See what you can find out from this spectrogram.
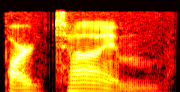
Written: part-time

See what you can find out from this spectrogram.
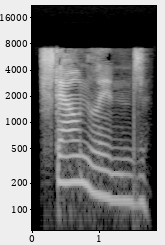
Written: stownlins

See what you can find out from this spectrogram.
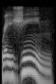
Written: regime

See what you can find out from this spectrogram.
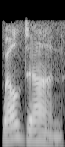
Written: well-done

